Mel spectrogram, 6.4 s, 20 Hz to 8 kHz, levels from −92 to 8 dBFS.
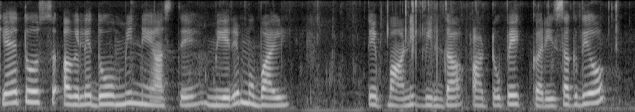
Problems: none marked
